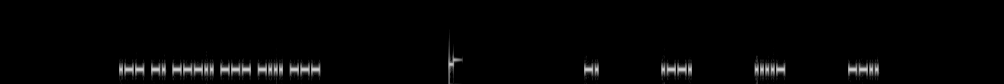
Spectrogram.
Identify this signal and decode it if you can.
Morse code, heard as a keyed tone, about 44 wpm, spaced as for 22 wpm, 700 Hz. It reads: WN8OBO NP4Z
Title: USA Call Signs - 8x Character Spacing - 45wpm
